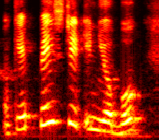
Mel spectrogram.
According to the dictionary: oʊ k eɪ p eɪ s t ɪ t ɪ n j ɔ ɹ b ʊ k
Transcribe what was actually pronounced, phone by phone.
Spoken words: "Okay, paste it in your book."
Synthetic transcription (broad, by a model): oʊ k eɪ p eɪ s t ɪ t ɪ n j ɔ b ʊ k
